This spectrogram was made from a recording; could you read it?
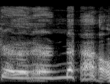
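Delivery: put-on very high, drawn-out shriek. Retelling a movie scene where a cop screams at his partner: imitating a scream. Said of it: "and he just screams".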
